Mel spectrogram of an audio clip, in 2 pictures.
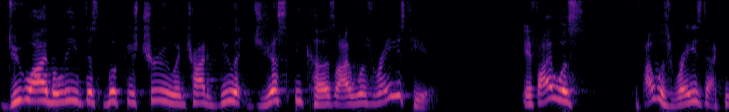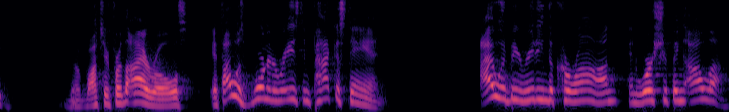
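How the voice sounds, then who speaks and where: Man, Bible teacher, conversational sermon with asides, dark mellow timbre. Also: sits high, expressive, normal speed. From United States. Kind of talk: teaching sermon with scripture reading. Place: meeting room with listeners.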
